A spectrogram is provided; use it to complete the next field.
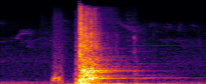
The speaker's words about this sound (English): Then chop it with that axe over there.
